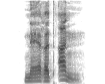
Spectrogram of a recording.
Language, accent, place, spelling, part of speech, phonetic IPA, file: German, Germany, Berlin, nähret an, verb, [ˌnɛːʁət ˈan], De-nähret an.ogg
- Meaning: second-person plural subjunctive I of annähern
